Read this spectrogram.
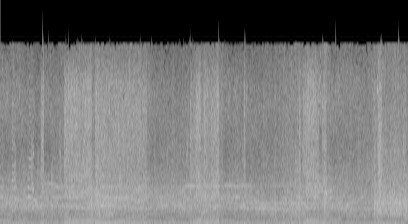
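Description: A dirt bike engine revs up and down throughout.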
